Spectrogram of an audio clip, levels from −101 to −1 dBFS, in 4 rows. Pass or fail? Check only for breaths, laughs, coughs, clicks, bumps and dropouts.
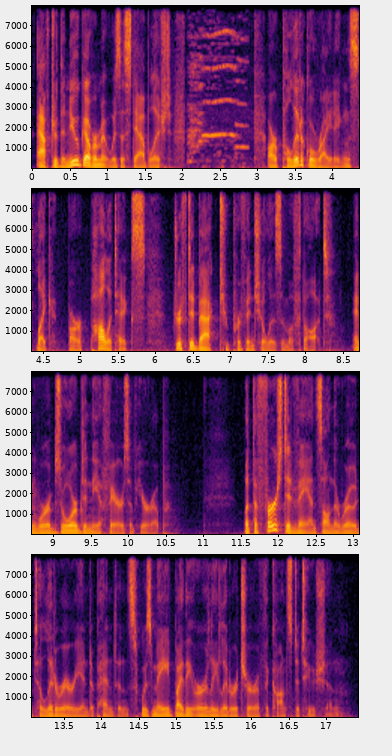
fail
